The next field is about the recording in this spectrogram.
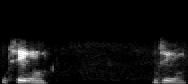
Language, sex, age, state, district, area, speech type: Punjabi, female, 30-45, Punjab, Jalandhar, urban, conversation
